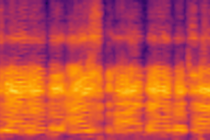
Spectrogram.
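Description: A man's put-on, high-pitched elf character voice, babbling continuously without clear words.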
